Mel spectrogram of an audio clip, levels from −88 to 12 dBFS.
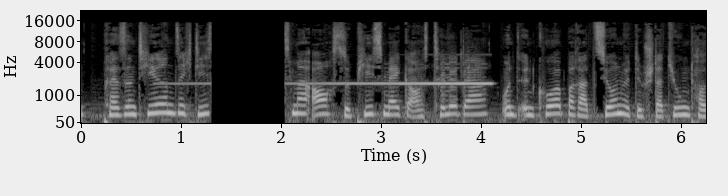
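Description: At 0.71 s a loudspeaker feedback squeal begins: a single tone near 1.7 kHz that swells over roughly two seconds until it sits at about the same level as the sound itself, and it lasts until 4.16 s. The microphone is hearing the loudspeaker it drives, and at that frequency the loop gain tops one, so the tone feeds itself. Unlike a steady interfering whistle, it starts quietly and grows on its own.

Partway through the squeal, from 1.29 s to 2.04 s, comes a rebuffering stall. The player ran short of downloaded audio and halted for 0.74 s until more arrived. Everything goes silent and then picks up exactly where it left off. That is what separates it from a dropout, where a chunk of sound would be missing. Here nothing is skipped, and the clip is simply stretched by the pause.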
